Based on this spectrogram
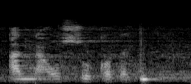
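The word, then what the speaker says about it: Anawsukope: In fact, it is spelled A-N-A-W-S-O, so we delete N-O, S-U-K-O-P-E, Anausukope, without the no in between.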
